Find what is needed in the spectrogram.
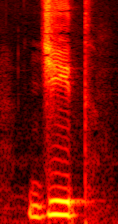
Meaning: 1. grandfather, grandpa, old man 2. one of the mummers in a Malánka group at New Year's 3. a person who pours wax/visk for healing purposes (віск зливати (visk zlyvaty))
- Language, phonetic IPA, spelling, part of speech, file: Ukrainian, [dʲid], дід, noun, Uk-дід.ogg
